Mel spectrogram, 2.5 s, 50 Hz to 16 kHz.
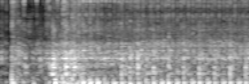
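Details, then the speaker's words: Go-kart with a Predator 212 engine after repair with a new spark plug and new pull starter cover: starts easily on the pull and drops into a quick, even single-cylinder putter with steady beats and no hunting. "See how easy that just cranked? Kid will be able to crank this no problem."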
